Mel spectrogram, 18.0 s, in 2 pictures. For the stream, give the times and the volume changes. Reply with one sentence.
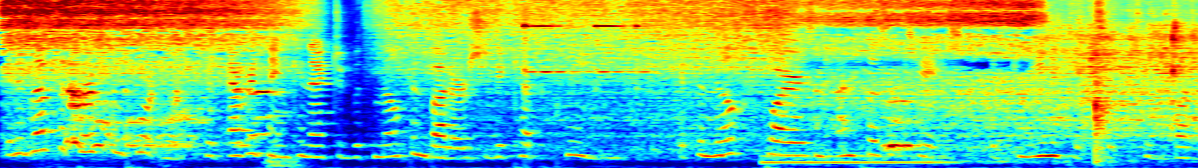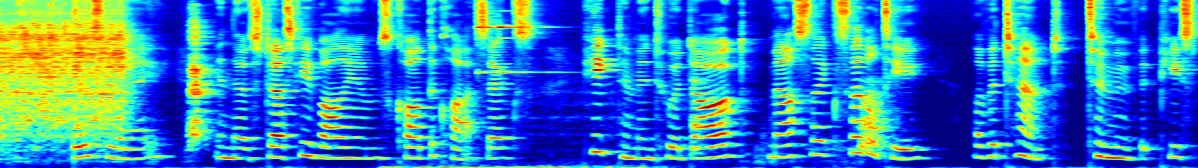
The stream can be heard from 0.0 to 9.9 s, getting quieter then louder.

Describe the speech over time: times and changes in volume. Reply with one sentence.
The talking can be heard from 0.0 to 17.9 s, at a steady volume.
